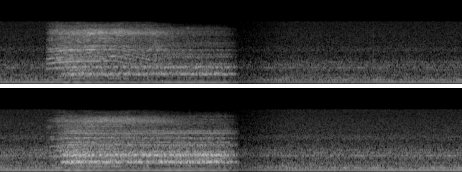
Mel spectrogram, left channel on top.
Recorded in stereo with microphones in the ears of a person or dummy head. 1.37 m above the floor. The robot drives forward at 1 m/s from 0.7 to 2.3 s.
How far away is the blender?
About 8 m.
